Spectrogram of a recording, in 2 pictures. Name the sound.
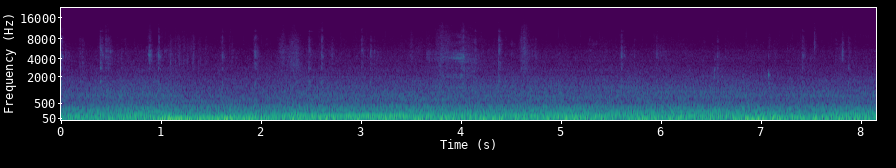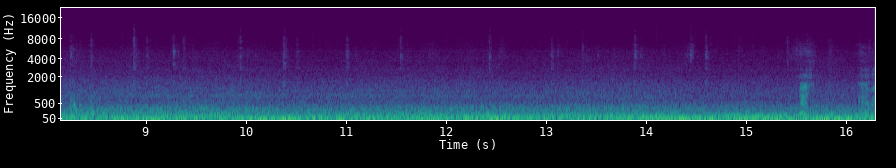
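car driving on road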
